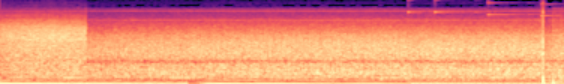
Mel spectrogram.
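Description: Steady propeller drone of a Cessna light aircraft engine, heard from inside the cabin near a small airfield, loud and continuous with a brief pitch shift partway through.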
